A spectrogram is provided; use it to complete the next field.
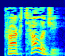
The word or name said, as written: proctology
